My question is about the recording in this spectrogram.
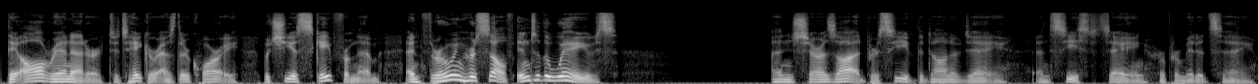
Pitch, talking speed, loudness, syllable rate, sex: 115 Hz, 160 wpm, -19 LUFS, 4.8 syllables/s, male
